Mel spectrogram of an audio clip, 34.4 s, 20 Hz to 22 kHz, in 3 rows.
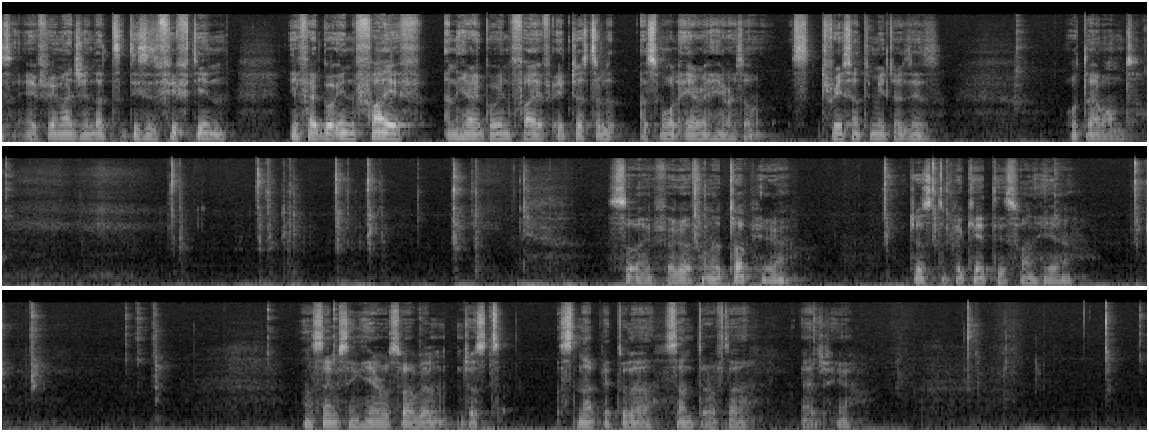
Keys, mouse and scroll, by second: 7.1-8.6 scroll up 2, 8.6 click, 11.4 click, 18.4 KP_7, 19.0-19.4 scroll down 2, 19.4 scroll up 2, 20.8 shift+d, 22.8 r, 24.6-25.5 scroll up 2, 25.5 middle click, 26.4-27.1 scroll down 3, 27.1 middle click, 27.1-27.8 scroll down 2, 28.1-28.6 scroll up 3, 30.1 click, 32.6 KP_7, 34.2 click.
